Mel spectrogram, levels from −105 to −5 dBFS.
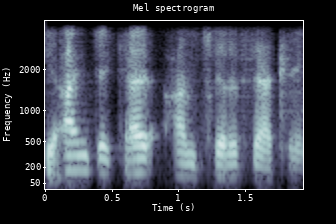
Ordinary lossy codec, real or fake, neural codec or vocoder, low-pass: none; fake; codec, 16 kHz, 1.1 kbps, Voila-Tokenizer; 3.6 kHz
